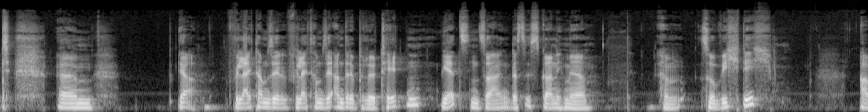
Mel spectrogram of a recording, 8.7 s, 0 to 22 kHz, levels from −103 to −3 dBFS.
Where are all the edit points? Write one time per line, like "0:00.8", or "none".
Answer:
none

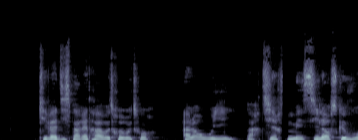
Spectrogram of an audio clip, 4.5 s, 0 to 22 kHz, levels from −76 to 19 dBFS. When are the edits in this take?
0:02.2
0:03.5

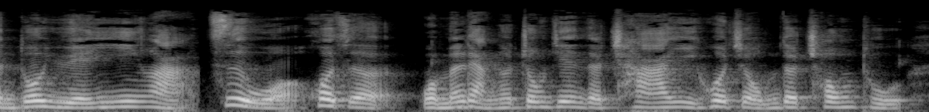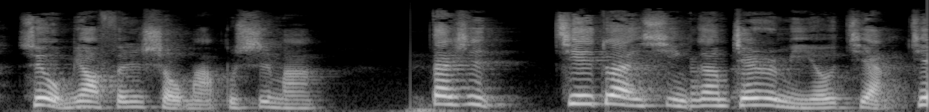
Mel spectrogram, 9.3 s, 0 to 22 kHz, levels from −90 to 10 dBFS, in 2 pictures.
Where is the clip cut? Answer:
0:01.0
0:08.1

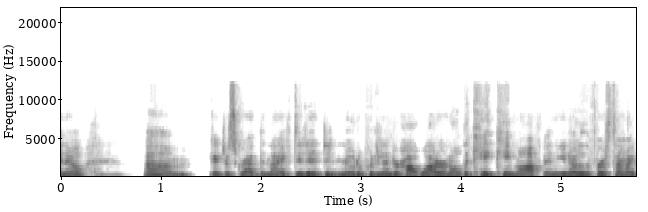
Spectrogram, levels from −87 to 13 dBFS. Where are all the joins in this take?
0:01.5

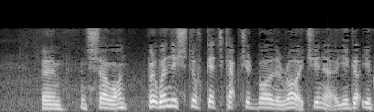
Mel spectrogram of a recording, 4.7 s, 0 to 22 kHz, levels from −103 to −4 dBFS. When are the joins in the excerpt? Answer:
none

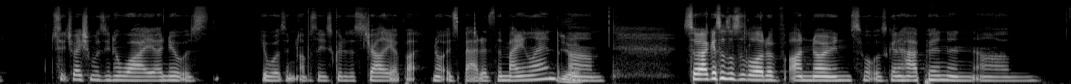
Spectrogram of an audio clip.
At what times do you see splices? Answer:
none

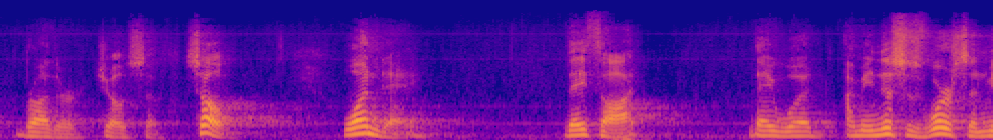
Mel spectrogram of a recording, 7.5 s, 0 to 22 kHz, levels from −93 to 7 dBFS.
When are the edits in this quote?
0:06.3

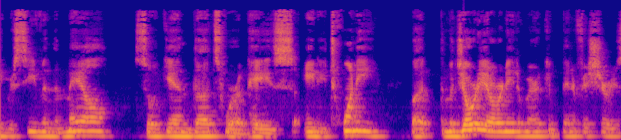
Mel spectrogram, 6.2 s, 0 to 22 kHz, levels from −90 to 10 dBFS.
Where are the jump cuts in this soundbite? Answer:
0:04.0

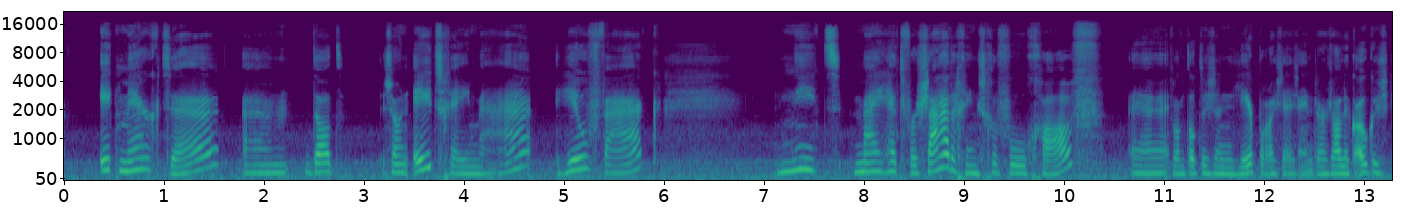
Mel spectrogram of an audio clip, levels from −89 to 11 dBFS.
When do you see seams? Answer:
0:11.1
0:12.3

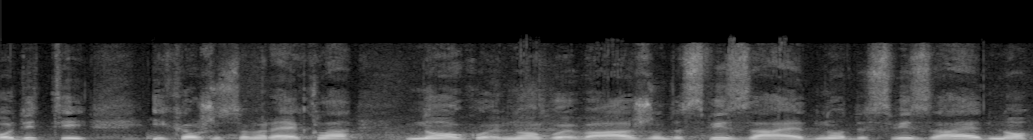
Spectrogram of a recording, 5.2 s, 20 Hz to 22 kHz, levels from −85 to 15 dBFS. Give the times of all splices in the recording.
0:04.2

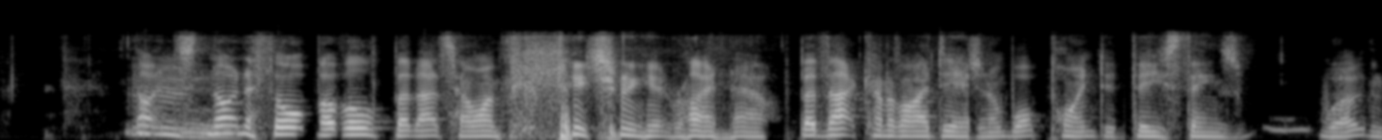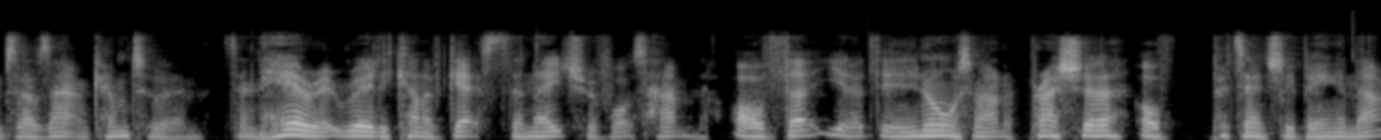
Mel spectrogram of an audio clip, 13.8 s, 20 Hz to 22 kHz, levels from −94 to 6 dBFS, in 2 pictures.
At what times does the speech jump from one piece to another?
0:04.8
0:08.0

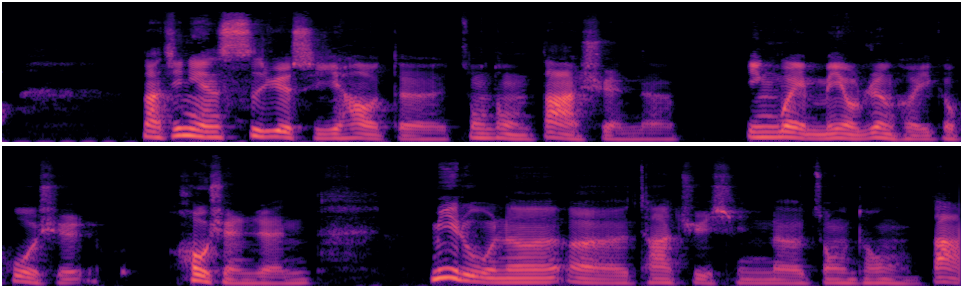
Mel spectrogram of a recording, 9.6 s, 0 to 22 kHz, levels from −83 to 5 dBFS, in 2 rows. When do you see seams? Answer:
0:06.7
0:08.0

